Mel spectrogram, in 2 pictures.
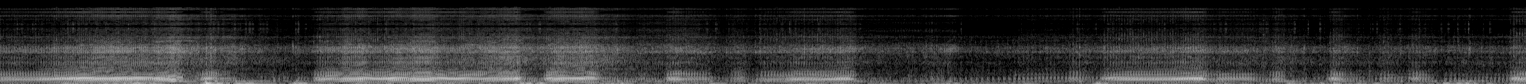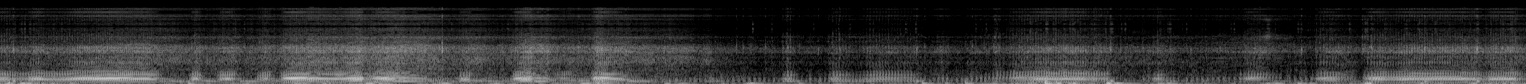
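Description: Enduro motorcycle engine heard from the rider's helmet, revving up hard in repeated throttle bursts and dropping back between them, about eight surges in all.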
